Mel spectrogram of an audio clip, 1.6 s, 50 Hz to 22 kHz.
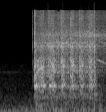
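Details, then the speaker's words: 2006 Dodge Stratus 2.4L no-crank with new PCM and starter, starter jumped directly to power wire: sharp start into steady cranking, about five even pulses a second, then whirs down; starter cranks normally, so PCM power or ground suspected. "look at that so that's start i mean sorry to the power wire it cranks"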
